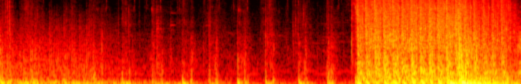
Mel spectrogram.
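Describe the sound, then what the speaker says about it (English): Gunfire in the Call of Duty: Modern Warfare III video game, a string of sharp single shots in the first half followed by a sudden loud continuous burst of firing and noise. "I'm taking effective fire"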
